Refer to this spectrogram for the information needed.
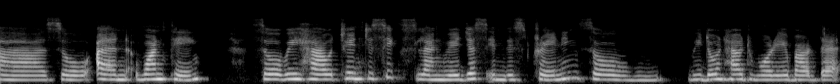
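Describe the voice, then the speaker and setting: In a Sri Lankan accent, a woman speaks at a very slow pace with fairly even intonation. The background is quiet. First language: Sinhala. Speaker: online business owner. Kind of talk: livestream panel chat. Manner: hesitant, many fillers.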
